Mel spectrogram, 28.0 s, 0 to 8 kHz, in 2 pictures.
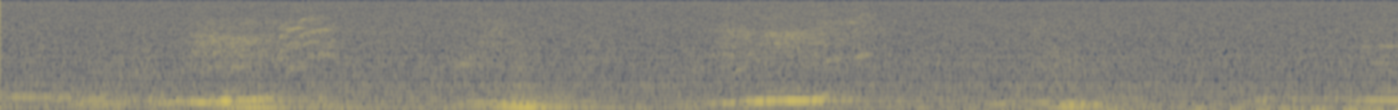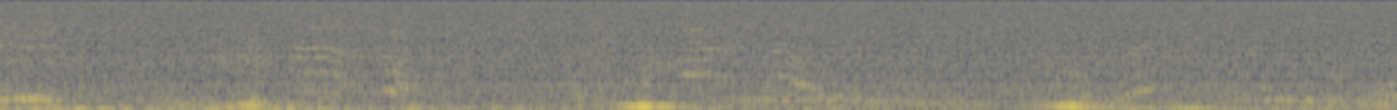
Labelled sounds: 1.9	2.4	humpback whale, 2.6 to 2.9 kHz
4.0	4.3	humpback whale, 2.9 to 3.5 kHz
7.6	8.0	humpback whale, 2.2 to 3.2 kHz
13.8	14.0	humpback whale, 2.1 to 2.2 kHz
16.9	17.5	humpback whale, 0.96 to 2.2 kHz
20.8	21.1	humpback whale, 0.93 to 3.6 kHz

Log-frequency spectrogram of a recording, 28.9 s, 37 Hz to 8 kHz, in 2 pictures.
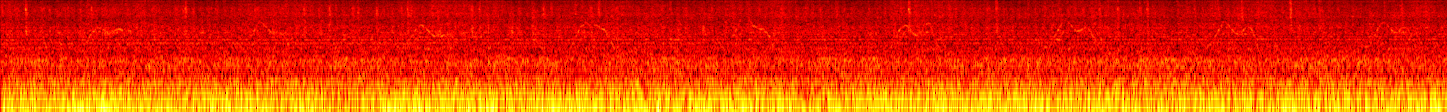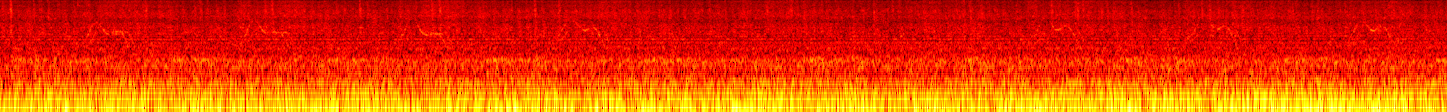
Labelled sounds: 4.0	4.5	vessel noise, 0.76 to 2.8 kHz
15.3	15.7	vessel noise, 0.87 to 2.8 kHz
28.0	28.4	vessel noise, 1.1 to 3.0 kHz

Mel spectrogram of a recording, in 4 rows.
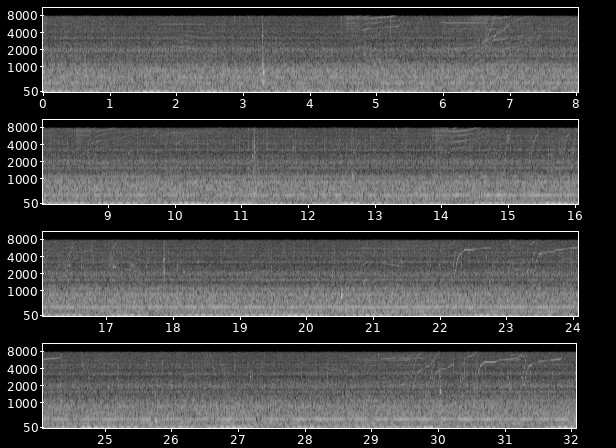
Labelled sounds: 1.7	2.5	killer whale, southern Alaska resident, 2.2 to 8.0 kHz
4.4	5.5	killer whale, southern Alaska resident, 2.3 to 8.0 kHz
5.9	7.3	killer whale, southern Alaska resident, 1.6 to 8.0 kHz
8.4	9.3	killer whale, southern Alaska resident, 3.9 to 8.0 kHz
13.8	14.8	killer whale, southern Alaska resident, 2.8 to 8.0 kHz
15.7	17.8	killer whale, southern Alaska resident, 6.0 to 8.0 kHz
20.8	24.5	killer whale, southern Alaska resident, 2.0 to 8.0 kHz
28.9	32.0	killer whale, southern Alaska resident, 3.3 to 8.0 kHz

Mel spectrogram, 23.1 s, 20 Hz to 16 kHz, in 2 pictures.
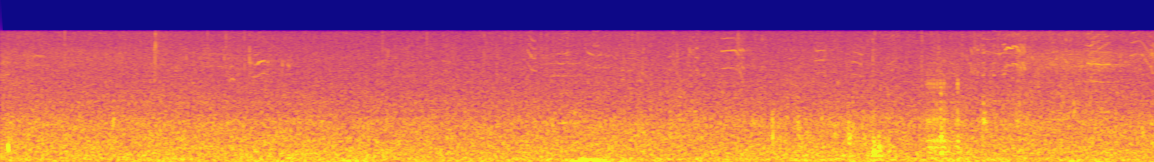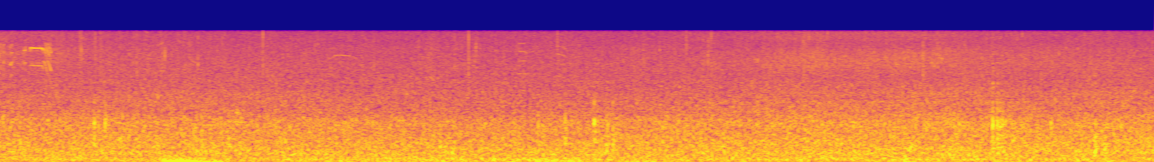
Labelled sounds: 2.5	2.8	Pacific white-sided dolphin, 3.5 to 3.9 kHz
7.2	7.5	Pacific white-sided dolphin, 4.6 to 5.1 kHz
9.8	10.1	Pacific white-sided dolphin, 4.4 to 4.8 kHz
10.9	12.1	Pacific white-sided dolphin, 3.5 to 5.3 kHz
14.9	15.1	Pacific white-sided dolphin, 4.2 to 4.4 kHz

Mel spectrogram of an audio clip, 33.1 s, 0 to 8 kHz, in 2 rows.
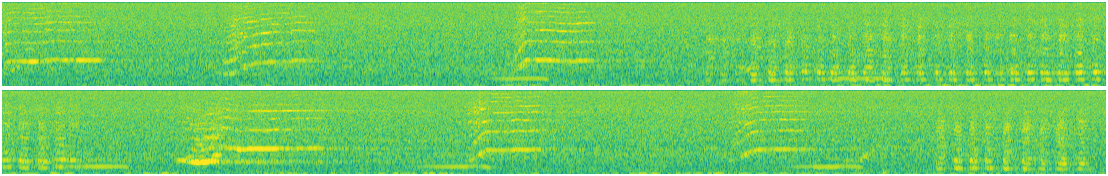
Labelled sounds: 0.0	1.5	humpback whale, 0.80 to 7.6 kHz
3.3	4.7	humpback whale, 0.80 to 4.6 kHz
7.7	8.9	humpback whale, 0.80 to 5.7 kHz
19.5	21.1	humpback whale, 0.80 to 3.8 kHz
23.6	24.7	humpback whale, 0.80 to 6.9 kHz
27.6	28.5	humpback whale, 0.80 to 6.3 kHz

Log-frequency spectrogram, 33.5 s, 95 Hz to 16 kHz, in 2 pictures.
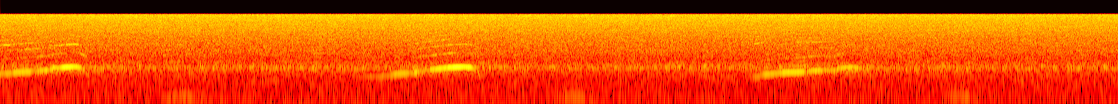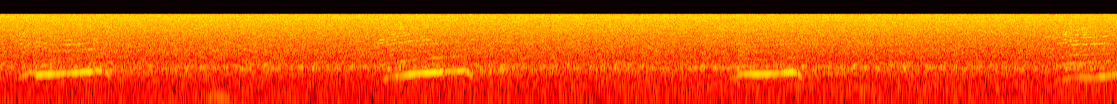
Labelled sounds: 0.0	1.2	humpback whale, 0.93 to 2.0 kHz
6.3	7.0	humpback whale, 0.93 to 1.8 kHz
17.7	18.1	humpback whale, 1.7 to 1.9 kHz
32.8	33.4	humpback whale, 1.7 to 2.6 kHz

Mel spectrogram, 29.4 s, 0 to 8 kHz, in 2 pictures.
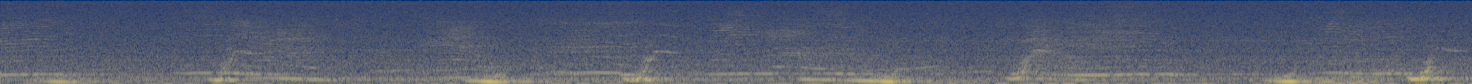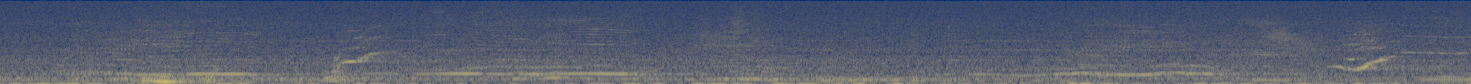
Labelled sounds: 0.0	0.3	humpback whale, 1.6 to 1.7 kHz
2.3	2.6	humpback whale, 0.93 to 1.2 kHz
4.2	4.6	humpback whale, 1.5 to 1.9 kHz
6.5	8.1	humpback whale, 0.93 to 2.8 kHz
14.4	14.7	humpback whale, 1.2 to 1.4 kHz
18.3	19.7	humpback whale, 0.80 to 3.5 kHz
20.5	21.1	humpback whale, 1.5 to 4.3 kHz
22.0	22.3	humpback whale, 1.47 to 1.54 kHz
25.5	26.1	humpback whale, 0.93 to 1.6 kHz
27.2	27.5	humpback whale, 0.96 to 1.2 kHz
28.1	28.4	humpback whale, 0.80 to 0.86 kHz
28.7	29.3	humpback whale, 1.0 to 2.2 kHz

